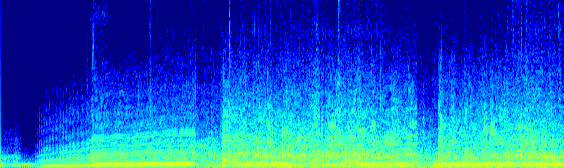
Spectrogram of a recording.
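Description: Vehicle engine in the survival game Scum, a loud droning motor that revs up from idle and holds a buzzing, slightly wavering pitch with brief dips, continuous and close with no talk.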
